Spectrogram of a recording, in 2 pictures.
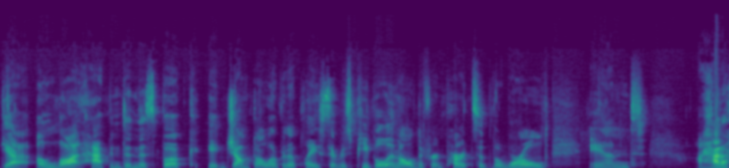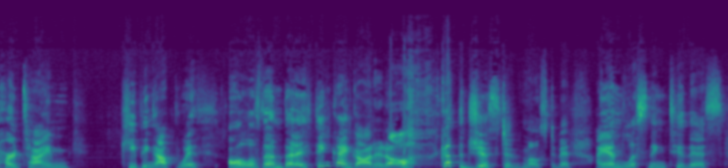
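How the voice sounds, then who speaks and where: A woman's voice: on the low side, expressive, normal speed. Chatty woman with a slightly scratchy voice. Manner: chatty, rambling, laughs often. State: losing her voice a bit. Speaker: knitting podcast host. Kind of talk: casual chat to camera.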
